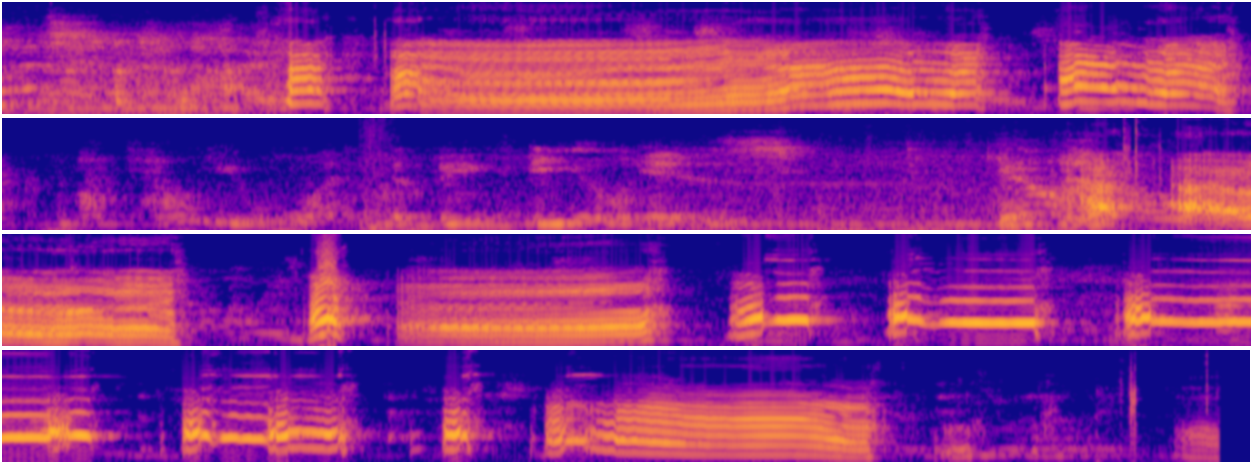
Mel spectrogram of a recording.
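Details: A pet dog chattering at its owner, as if trying to say something: many rising and falling howl-like moans and whines in varied lengths, some drawn out, others clipped, with a person's voice between them.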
